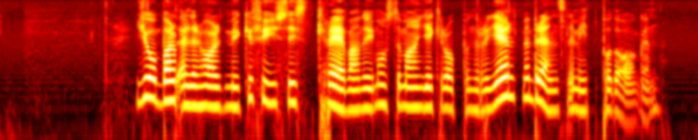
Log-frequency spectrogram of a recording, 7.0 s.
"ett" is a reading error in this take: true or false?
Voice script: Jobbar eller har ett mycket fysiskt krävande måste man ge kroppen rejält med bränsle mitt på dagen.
false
